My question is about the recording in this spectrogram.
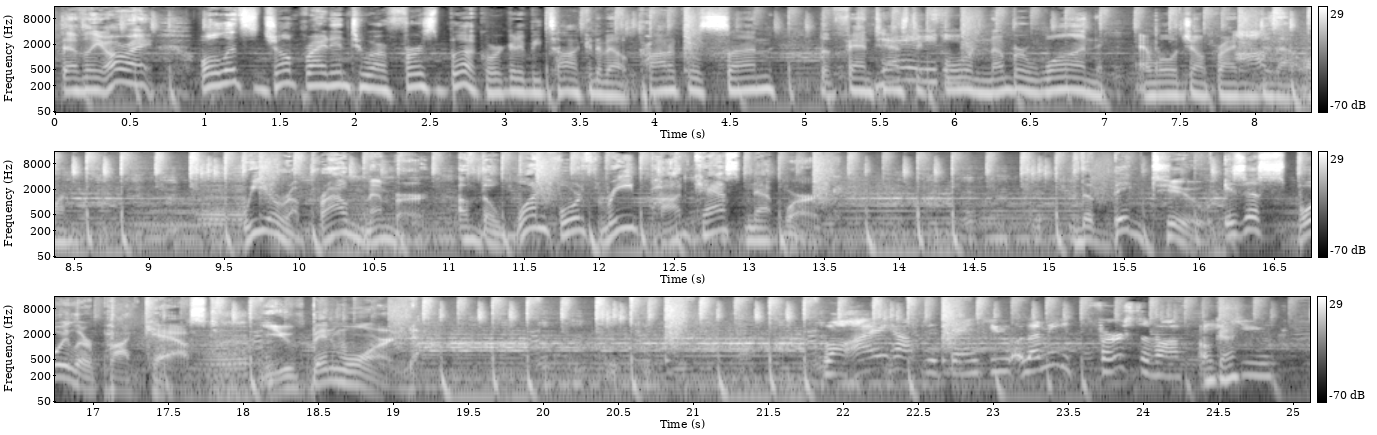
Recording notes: live from Monster Comics Books for the Collectors Choice Comics Vampirella Variant Exclusive launch party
